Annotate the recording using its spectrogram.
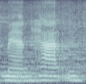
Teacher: she doesn't quite pronounce the t fully she uses a glottal stop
